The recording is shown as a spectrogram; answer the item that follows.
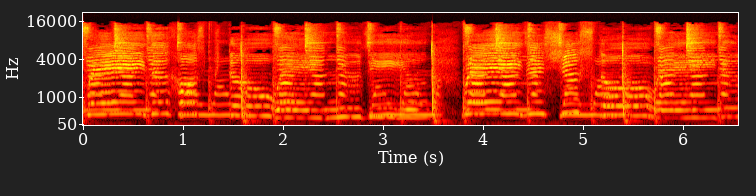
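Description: A song: a high voice sings a melody of held notes, stepping down in pitch and back up, over sharp percussive clicks several times a second.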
